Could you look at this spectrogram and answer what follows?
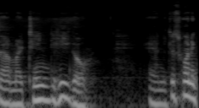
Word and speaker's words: Dihigo: And in Spanish, that's how you say, you don't pronounce the H, so it's Martin Dihigo, but it's Martin Dihigo.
